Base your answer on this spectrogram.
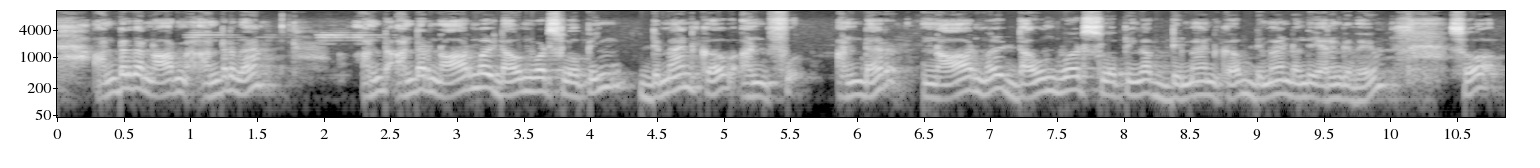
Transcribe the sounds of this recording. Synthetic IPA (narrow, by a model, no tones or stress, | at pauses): ʔɐ̰ɳɖɐɾðɐnaːɾmɐ̰ʔɐ̰ɳɖɾɐðɐ | ɐnʔɐɳɖɐɾnaːɾmɐlɖɐʊnʋɐɾɖsloːpɪ̃ŋɖɪmaːɳɖkɐːʋɐ | ʔɐɳɖɐɾnaːɾmɐlɖɐʊnʋɐɾɖsloːpɪ̃ŋɡaːfɖɪmaːɳɖkɐːʋɖɪmaːɳɖʋɐnd̪ɯɪɾɐŋɡɐðɯsoː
